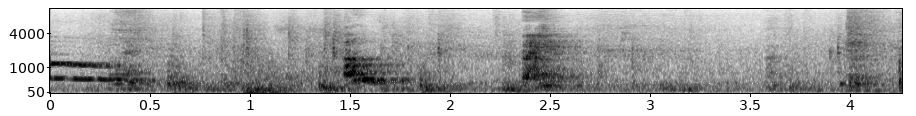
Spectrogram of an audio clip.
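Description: A person's short whine-like vocal sound at the very start, falling slightly in pitch, followed by two brief vocal noises.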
